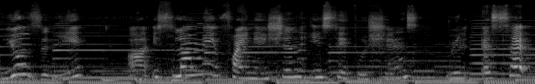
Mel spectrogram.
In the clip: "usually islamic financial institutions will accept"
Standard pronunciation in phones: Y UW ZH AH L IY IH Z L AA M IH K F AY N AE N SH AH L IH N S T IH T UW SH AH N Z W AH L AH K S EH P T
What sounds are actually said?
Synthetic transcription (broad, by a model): Y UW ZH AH L IY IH S L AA M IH K F AY N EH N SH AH N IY N S T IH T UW SH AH N S W AH L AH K S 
